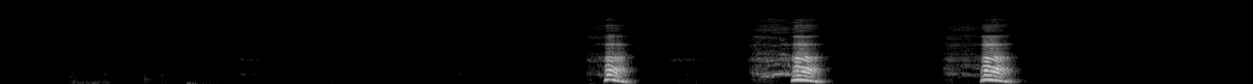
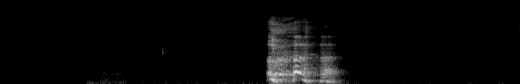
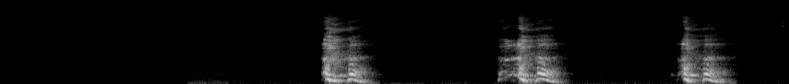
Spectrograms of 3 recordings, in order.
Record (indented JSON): {
  "exhalation_length": "12.5 s",
  "exhalation_amplitude": 21273,
  "exhalation_signal_mean_std_ratio": 0.22,
  "cough_length": "5.2 s",
  "cough_amplitude": 21549,
  "cough_signal_mean_std_ratio": 0.24,
  "three_cough_length": "7.9 s",
  "three_cough_amplitude": 24394,
  "three_cough_signal_mean_std_ratio": 0.32,
  "survey_phase": "beta (2021-08-13 to 2022-03-07)",
  "age": "45-64",
  "gender": "Male",
  "wearing_mask": "No",
  "symptom_none": true,
  "smoker_status": "Never smoked",
  "respiratory_condition_asthma": false,
  "respiratory_condition_other": false,
  "recruitment_source": "REACT",
  "submission_delay": "1 day",
  "covid_test_result": "Negative",
  "covid_test_method": "RT-qPCR"
}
